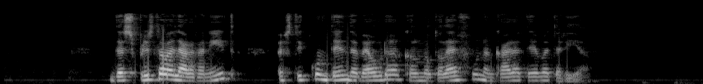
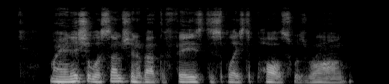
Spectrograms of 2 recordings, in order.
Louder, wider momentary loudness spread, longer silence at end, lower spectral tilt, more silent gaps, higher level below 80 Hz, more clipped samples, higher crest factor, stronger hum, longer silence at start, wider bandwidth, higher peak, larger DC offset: first, -24 LUFS vs -29 LUFS; first, 15 LU vs 9 LU; first, 1.2 s vs 0.45 s; about the same, -4.5 dB/octave vs -5 dB/octave; neither; about the same, -62 dBFS vs -60 dBFS; neither; about the same, 20 dB vs 18 dB; neither; first, 1.1 s vs 0.2 s; second, 11.5 kHz vs 15.5 kHz; first, -6 dBFS vs -12 dBFS; neither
